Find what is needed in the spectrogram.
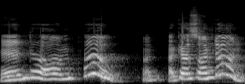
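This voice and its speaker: Using a cartoonish character voice, a man speaks at a fairly slow pace and an extremely high pitch. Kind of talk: comic overacting. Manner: haughty, condescending.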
